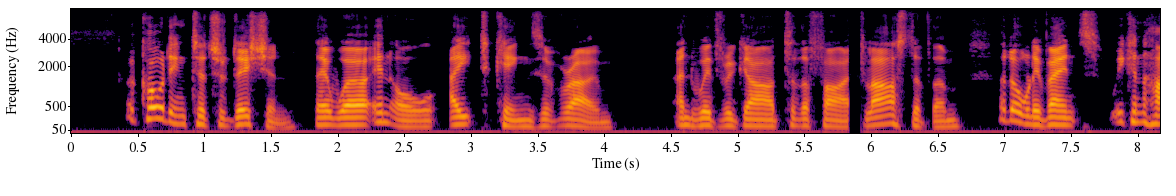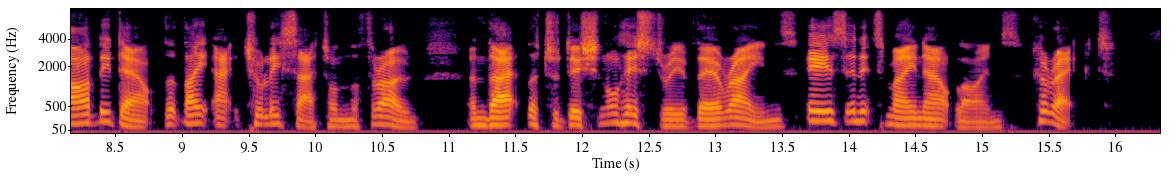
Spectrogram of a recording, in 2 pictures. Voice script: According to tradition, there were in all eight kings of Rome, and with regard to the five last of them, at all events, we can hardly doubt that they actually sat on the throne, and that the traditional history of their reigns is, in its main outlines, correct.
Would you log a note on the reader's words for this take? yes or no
no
